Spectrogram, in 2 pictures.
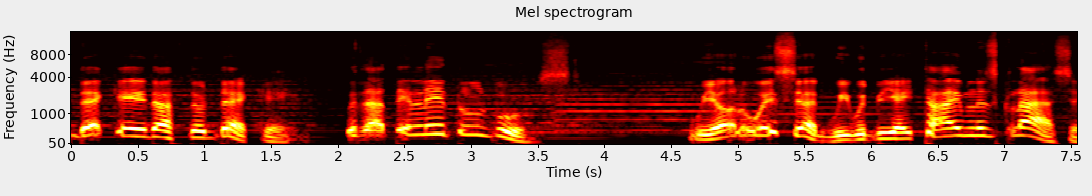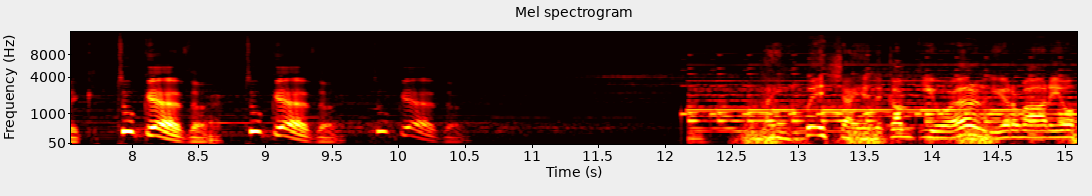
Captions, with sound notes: Decade after decade.... Without a little boost. We always said we would be a timeless classic... Together... ("together" echoing) I wish I had come to you earlier, Mario!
